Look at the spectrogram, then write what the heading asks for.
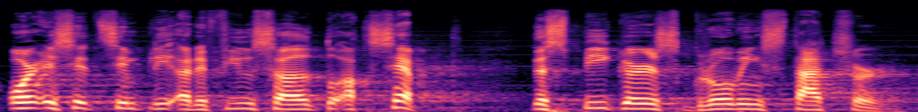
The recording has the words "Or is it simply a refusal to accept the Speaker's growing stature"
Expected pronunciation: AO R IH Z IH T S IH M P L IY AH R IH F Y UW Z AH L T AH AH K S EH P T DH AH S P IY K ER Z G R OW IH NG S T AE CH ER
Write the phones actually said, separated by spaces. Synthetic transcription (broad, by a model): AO R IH S IH T S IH M P L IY AH R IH F Y UW S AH L T AH AH K S EH P T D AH S P IY K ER S G R OW IH NG S T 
